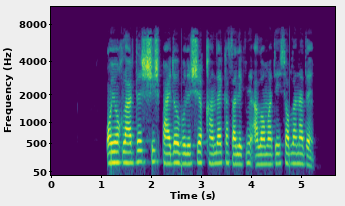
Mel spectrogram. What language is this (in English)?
Uzbek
